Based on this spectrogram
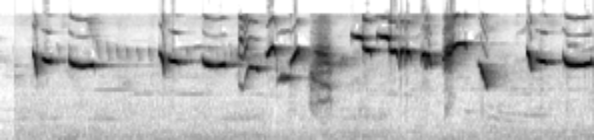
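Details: Oriental magpie-robin song used to fire up quiet caged birds: repeated clear whistles sliding down, interspersed with complex scratchy phrases and varied chirps, loud and close.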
